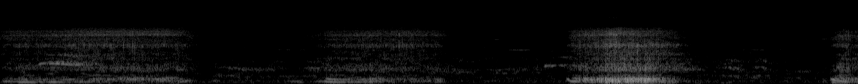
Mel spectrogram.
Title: My snore. Loud snore.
